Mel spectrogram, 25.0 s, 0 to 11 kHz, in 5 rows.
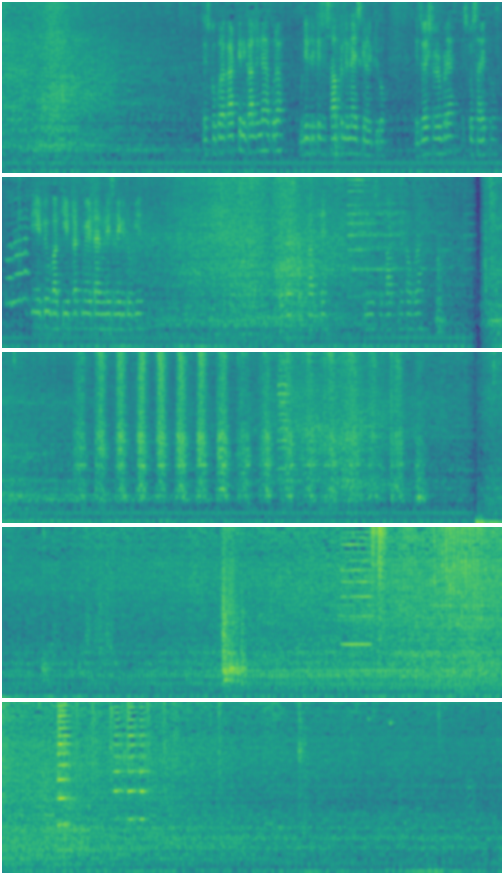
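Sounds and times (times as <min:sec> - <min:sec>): rasp scraping rubber: 0:10.7 - 0:14.4.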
